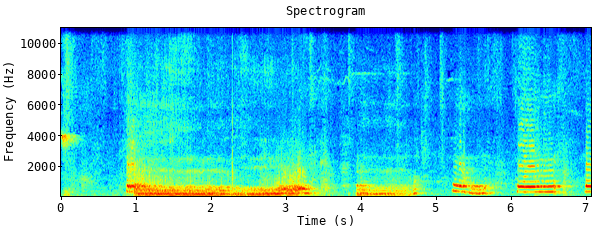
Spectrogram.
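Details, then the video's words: Mansu, a pet dog that wakes its owner every morning indoors with a strange sound, gives a long low grumbling growl, a shorter one, then a few rising whiny yelps. "아침마다 알수없는 소리를내며 주인을 깨우는 강아지"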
